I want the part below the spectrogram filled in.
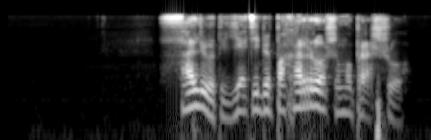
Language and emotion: Russian, angry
